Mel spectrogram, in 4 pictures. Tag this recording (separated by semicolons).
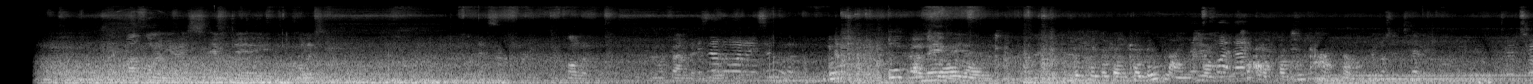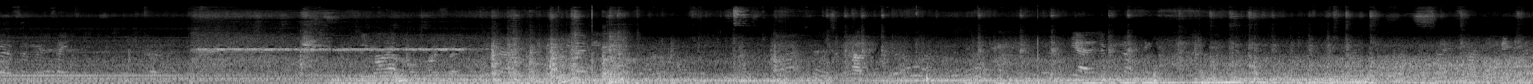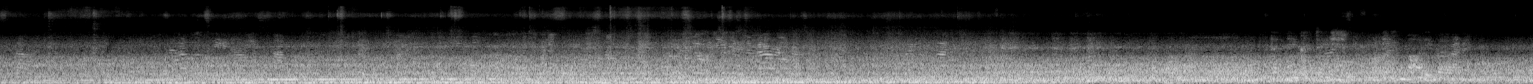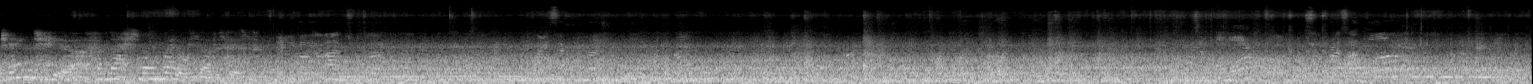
transport; tube; london; london-underground; train; underground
